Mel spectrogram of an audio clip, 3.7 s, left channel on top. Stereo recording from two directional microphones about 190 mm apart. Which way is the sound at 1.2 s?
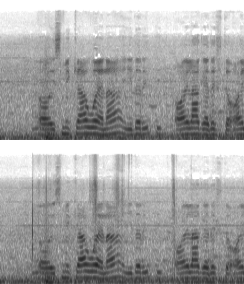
60° left (ahead or behind).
